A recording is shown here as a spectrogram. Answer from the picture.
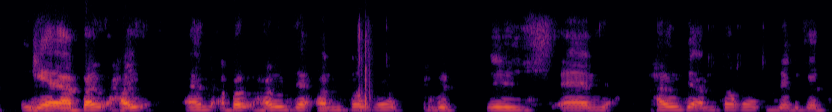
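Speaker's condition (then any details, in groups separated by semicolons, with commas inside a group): Cerebral palsy; unable to walk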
